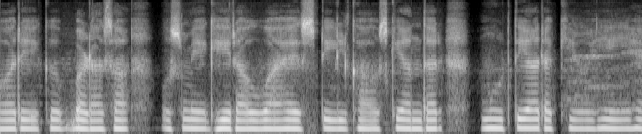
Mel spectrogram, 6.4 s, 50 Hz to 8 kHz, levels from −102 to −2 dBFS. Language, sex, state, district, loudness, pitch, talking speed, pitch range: Hindi, female, Punjab, Pathankot, -18 LUFS, 185 Hz, 150 wpm, 185-190 Hz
